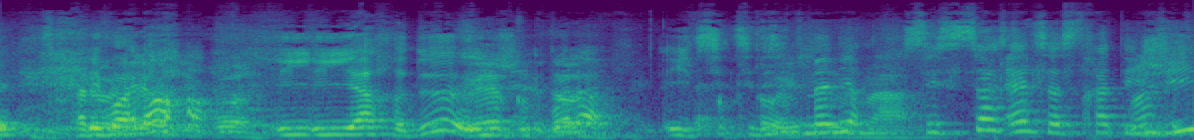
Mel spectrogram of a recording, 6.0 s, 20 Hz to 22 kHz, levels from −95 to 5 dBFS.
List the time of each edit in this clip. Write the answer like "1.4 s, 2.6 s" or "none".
1.5 s, 3.5 s, 5.0 s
